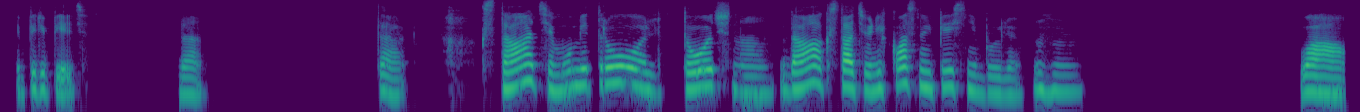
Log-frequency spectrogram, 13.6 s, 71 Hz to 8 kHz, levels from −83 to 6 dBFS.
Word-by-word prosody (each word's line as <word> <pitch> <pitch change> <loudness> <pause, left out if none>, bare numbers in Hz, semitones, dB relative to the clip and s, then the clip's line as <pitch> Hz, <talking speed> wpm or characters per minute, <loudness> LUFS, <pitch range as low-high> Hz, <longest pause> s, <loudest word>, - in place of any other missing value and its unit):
И 150 - -11
перепеть. 180 +1 -5 0.9
Да. 155 -1 -5 1.8
Так, 155 -5 -5 0.7
кстати, 215 +5 +2
"Мумий 200 +5 -1
Тролль", 230 -6 +2 0.2
точно. 185 -6 0
Да, 200 +7 +4
кстати, 195 -3 +3
у - - 0
них 185 +2 -2
классные 220 -2 +1
песни 200 -2 -4
были. 155 -2 -8
Мгм. 170 -2 -6 2.2
Вау. 160 -3 +3
185 Hz, 75 wpm, -30 LUFS, 160-210 Hz, 2.2 s, Да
